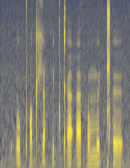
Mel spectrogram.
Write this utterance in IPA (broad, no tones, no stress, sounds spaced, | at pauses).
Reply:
ʔ o pʼ ə tˤ ʃ ə h ɪ t kʼ a ʔ a h ɔ m ə ǁʰ ə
